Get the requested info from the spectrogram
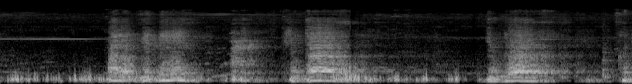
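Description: A man's voice reciting a prayer aloud in three drawn-out phrases, with short pauses between them.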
